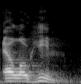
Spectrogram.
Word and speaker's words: Elohim: road when you're praying you would be able to pronounce that name as it is written otherwise what we usually do is alter it slightly and we might say something like ello Keenan one reason that God's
